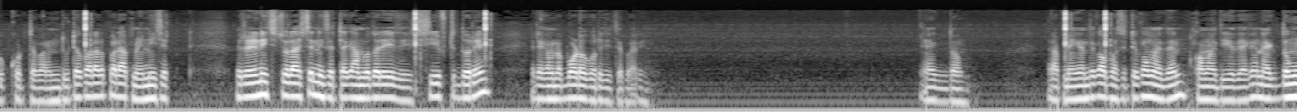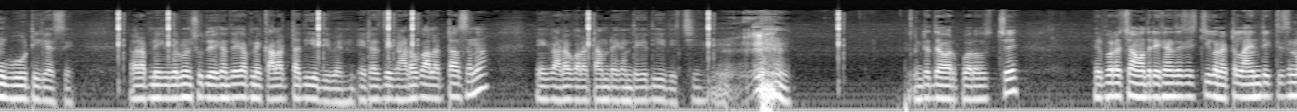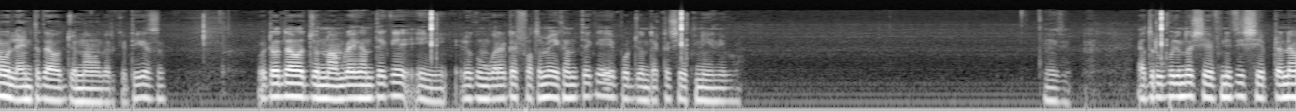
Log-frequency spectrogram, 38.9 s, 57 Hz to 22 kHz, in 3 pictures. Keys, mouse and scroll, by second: 4.7 shift+click, 11.0 double click, 12.4-12.9 alt+scroll up 1, 12.9-13.4 alt+scroll down 1, 14.5 double click, 34.8 space.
